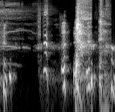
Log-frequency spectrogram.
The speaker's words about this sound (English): cough, it makes me cough. I have the lungs of Edward Cullen. Dying of influenza, so it's not great.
